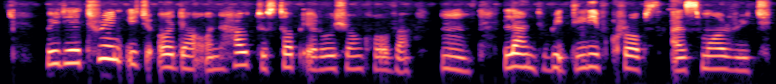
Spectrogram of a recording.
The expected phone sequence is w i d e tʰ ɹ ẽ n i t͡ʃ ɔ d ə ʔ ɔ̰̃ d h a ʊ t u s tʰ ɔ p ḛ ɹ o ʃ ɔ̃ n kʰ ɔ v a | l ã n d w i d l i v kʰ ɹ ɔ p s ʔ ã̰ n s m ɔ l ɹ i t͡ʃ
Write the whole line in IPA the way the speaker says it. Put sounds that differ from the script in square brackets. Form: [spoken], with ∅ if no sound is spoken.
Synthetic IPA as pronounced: w i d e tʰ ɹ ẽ n i t͡ʃ ɔ d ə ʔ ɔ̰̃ [n] h a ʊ t u s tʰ ɔ p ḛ ɹ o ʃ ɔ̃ n kʰ ɔ v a | l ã n d w i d l i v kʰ ɹ ɔ p s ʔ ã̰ n s m ɔ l ɹ i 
